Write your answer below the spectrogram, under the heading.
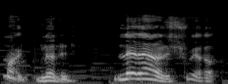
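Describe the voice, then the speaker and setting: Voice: mid-range voice, big pitch swings, slow, creaky, fairly bright tone, husky, soft background music. A person giving a crude, mock-dramatic reading of a comic story, sometimes breaking off into blunt asides. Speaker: amateur story reader.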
